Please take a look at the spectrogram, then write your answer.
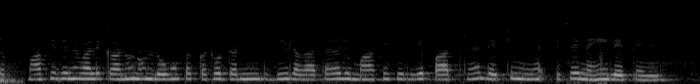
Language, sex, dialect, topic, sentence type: Hindi, female, Kanauji Braj Bhasha, banking, statement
